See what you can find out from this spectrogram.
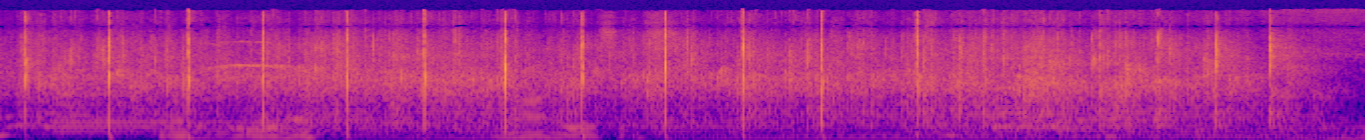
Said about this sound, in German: Komm, lass uns Jesus nochmal einen Applaus geben.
